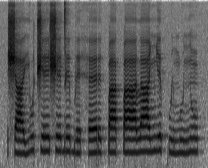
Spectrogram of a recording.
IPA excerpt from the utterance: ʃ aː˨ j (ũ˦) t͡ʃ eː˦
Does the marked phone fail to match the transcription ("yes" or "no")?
yes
